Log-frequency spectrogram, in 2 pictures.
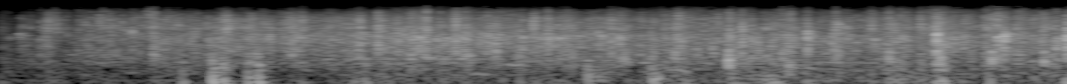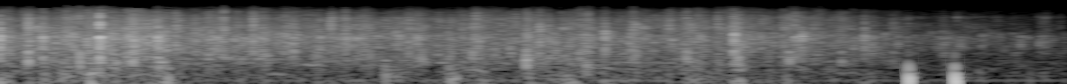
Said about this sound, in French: Je vous demande de l'accueillir, pardon, avec euh, tous vos applaudissements.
